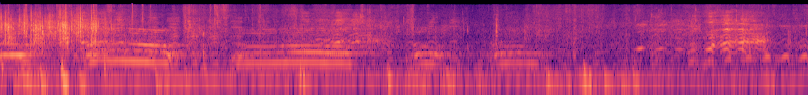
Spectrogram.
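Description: Young goats giving a string of short, soft bleats while they feed on grain from a hand-held cup.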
